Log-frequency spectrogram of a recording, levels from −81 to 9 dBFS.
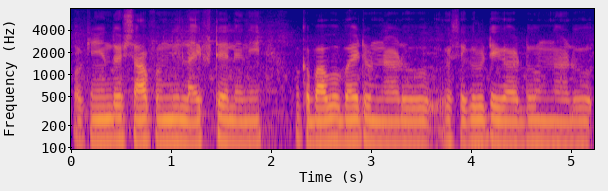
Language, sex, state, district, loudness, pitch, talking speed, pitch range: Telugu, male, Andhra Pradesh, Annamaya, -18 LUFS, 120 Hz, 160 wpm, 115-120 Hz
